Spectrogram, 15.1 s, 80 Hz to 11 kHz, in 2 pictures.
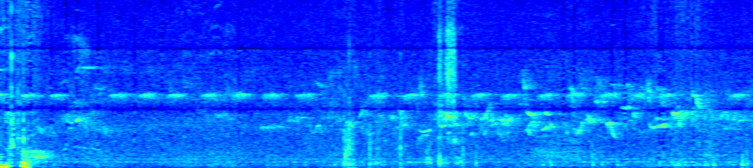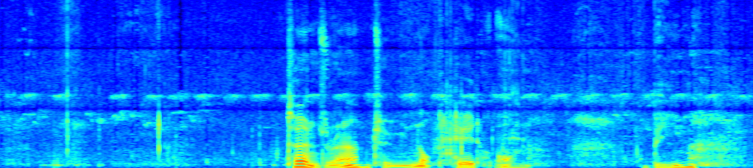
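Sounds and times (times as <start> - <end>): cricket trilling: 0.0 - 15.0
bird chirps: 3.0 - 9.7.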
